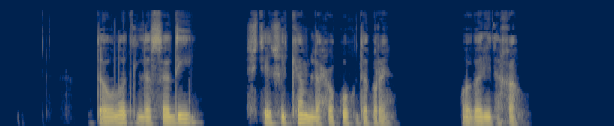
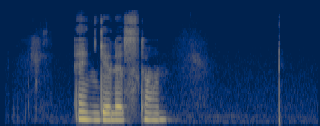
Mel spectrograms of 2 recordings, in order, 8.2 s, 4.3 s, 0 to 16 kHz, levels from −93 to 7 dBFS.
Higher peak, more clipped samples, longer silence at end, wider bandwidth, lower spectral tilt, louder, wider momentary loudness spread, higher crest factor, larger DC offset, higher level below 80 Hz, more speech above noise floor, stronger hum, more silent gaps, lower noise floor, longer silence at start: first, -6 dBFS vs -10 dBFS; neither; second, 1.25 s vs 2.05 s; about the same, 11.5 kHz vs 10.5 kHz; about the same, -6 dB/octave vs -6 dB/octave; first, -23 LUFS vs -28 LUFS; second, 10 LU vs 26 LU; about the same, 18 dB vs 22 dB; neither; first, -48 dBFS vs -80 dBFS; first, over 68 dB vs 46 dB; neither; first, 2.74-3.29 s, 5.35-6.15 s vs none; first, under -90 dBFS vs -73 dBFS; first, 1.3 s vs 1 s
